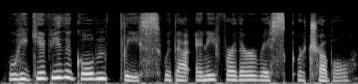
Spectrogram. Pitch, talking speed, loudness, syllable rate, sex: 220 Hz, 220 wpm, -15 LUFS, 5.7 syllables/s, female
